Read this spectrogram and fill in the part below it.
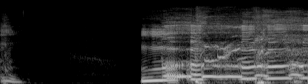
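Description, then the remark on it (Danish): A man imitates a cow's moo with one loud, low, drawn-out voiced groan that wavers in pitch for nearly two seconds, after a brief sound and a moment of silence. “Ja, det var dig, der det var, fordi jeg sagde et eller andet, vores producer sagde, det lyder fuldstændig som en ko.”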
